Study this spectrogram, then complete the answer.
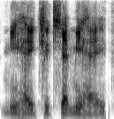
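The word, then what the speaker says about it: Mihaly Csikszentmihalyi: This is how I Yeah, mispronounce it. Mihai Csikszentmihalyi.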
